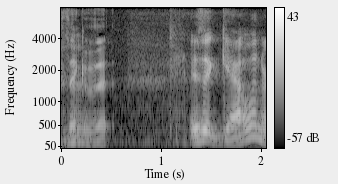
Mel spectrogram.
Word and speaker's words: Galen: of it is it gallon or Galen it might have been Galen I don't know or no I think you might be right I feel like I hear people say Galen okay I just if I read it g-a-l-e-n I'd assume Galen you assume Galen I assume gallon I don't know why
